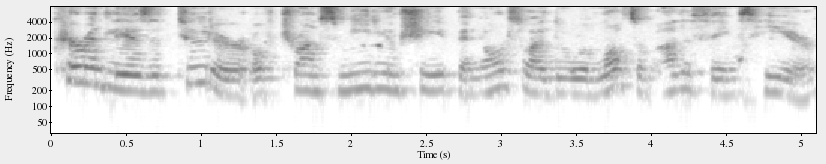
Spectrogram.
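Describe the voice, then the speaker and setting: This woman speaks at a moderate pace with a medium pitch. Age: 60s. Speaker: trance medium and spiritual tutor. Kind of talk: interview. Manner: halting.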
